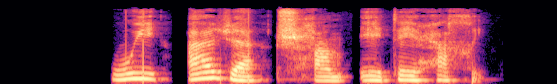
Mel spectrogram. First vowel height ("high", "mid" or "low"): high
